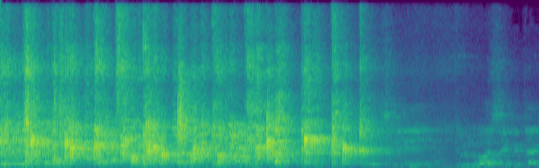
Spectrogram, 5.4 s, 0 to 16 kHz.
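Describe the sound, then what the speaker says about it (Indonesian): A classroom of students claps for group 3 in a brief burst of loud clapping that fades after a few seconds into quieter room sounds and faint voices. "Tepuk tangan untuk kelompok 3."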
